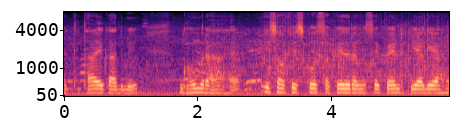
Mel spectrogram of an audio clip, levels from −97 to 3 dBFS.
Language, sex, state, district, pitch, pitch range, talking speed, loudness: Hindi, male, Jharkhand, Deoghar, 135 Hz, 130-140 Hz, 165 wpm, -16 LUFS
